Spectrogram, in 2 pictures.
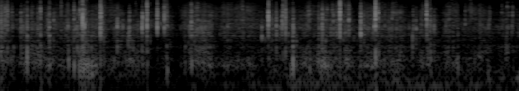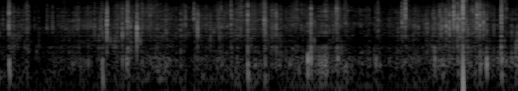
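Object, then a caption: Thin glossy paper calendar page. A single thin, glossy paper calendar page, a purple June sheet, is crumpled and squeezed between the fingertips of both hands. The result is a steady stream of bright, crackly crinkles with sharp snaps throughout and almost no low end.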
